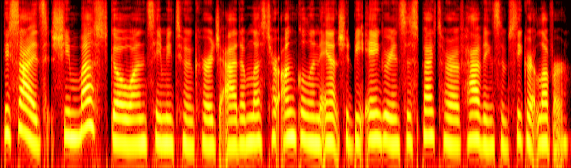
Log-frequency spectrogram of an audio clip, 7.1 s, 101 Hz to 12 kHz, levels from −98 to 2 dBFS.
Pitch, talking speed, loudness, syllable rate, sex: 220 Hz, 210 wpm, -20 LUFS, 5.4 syllables/s, female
